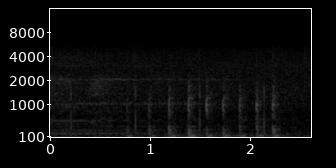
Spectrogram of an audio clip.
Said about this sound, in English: Her father knocks at the door.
